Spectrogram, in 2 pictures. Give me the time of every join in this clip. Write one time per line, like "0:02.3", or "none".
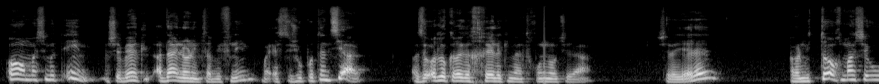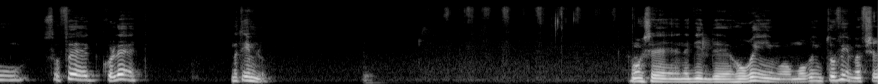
none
